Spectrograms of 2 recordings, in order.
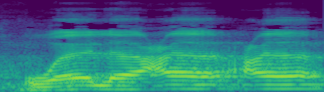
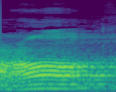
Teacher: Huruf ain ditekak bukannya di hidung. Dah. Wa la'a bukan a.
